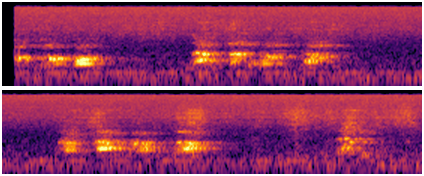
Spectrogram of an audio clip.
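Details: A neighbour's dog barking nonstop for eight minutes, heard from indoors through closed windows: muffled, mid-pitched barks come in quick clusters of two or three, separated by short pauses, over a low steady room hum.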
